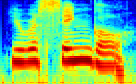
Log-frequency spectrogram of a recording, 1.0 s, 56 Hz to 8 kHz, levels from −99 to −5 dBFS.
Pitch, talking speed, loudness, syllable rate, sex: 210 Hz, 175 wpm, -13 LUFS, 5.4 syllables/s, female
